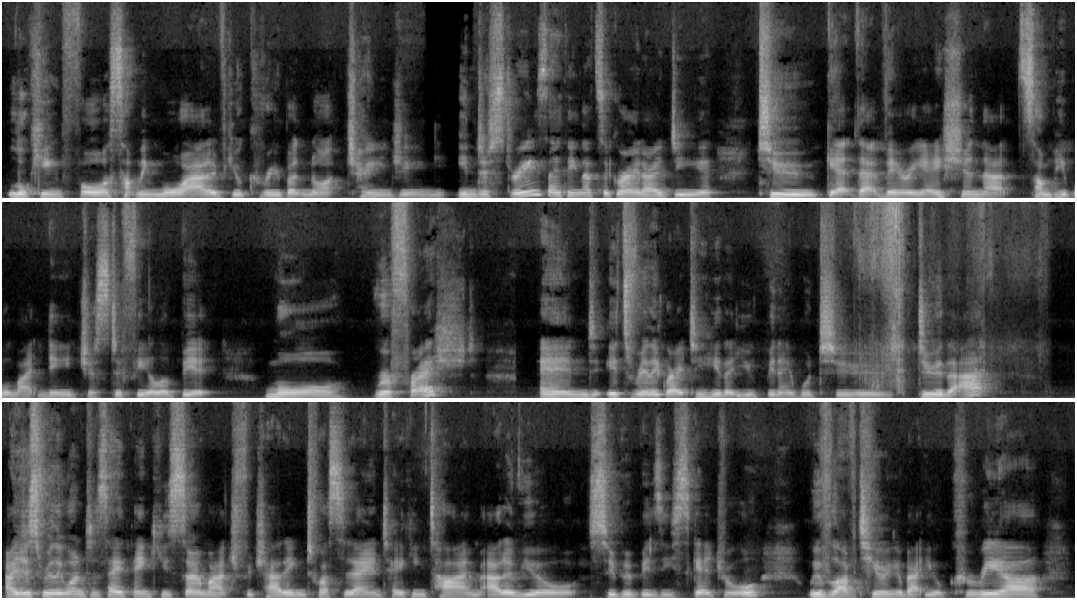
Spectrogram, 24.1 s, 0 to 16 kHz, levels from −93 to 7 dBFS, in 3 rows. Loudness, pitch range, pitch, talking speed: -20 LUFS, 165-190 Hz, 175 Hz, 190 wpm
